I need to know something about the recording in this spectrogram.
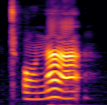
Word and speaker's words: choná: Choná. Y se dice choná. ¿Cómo se dice? Choná. Choná. Están hablando, se están saludándose entre ellos dos.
